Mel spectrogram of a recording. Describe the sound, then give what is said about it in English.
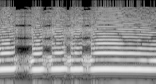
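A rooster, flying out of a chicken pen, lets out one loud, sustained squawk that wavers and rattles at first, then holds a steady, piercing note until it cuts off. “All of a sudden, coming flying out of the chicken pen was the rooster.”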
